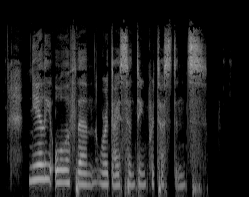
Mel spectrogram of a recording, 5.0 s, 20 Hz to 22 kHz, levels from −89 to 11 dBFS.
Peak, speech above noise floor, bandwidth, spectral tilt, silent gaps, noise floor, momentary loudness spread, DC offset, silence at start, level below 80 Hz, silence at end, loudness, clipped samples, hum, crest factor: -4 dBFS; 42 dB; 16 kHz; -2 dB/octave; none; -71 dBFS; 15 LU; under 0.1%; 0.15 s; -68 dBFS; 0.85 s; -27 LUFS; under 0.1%; none; 26 dB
